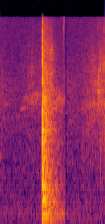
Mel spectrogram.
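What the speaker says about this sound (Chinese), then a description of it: "鸭血切片" A knife slicing through a block of duck blood, one short soft chop against a board, close and alone.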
